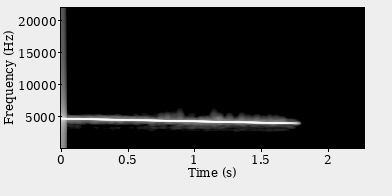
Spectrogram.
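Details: Simulated online hearing test tone: a pure high whistle, falling very slightly in pitch, lasting under two seconds then stopping.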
